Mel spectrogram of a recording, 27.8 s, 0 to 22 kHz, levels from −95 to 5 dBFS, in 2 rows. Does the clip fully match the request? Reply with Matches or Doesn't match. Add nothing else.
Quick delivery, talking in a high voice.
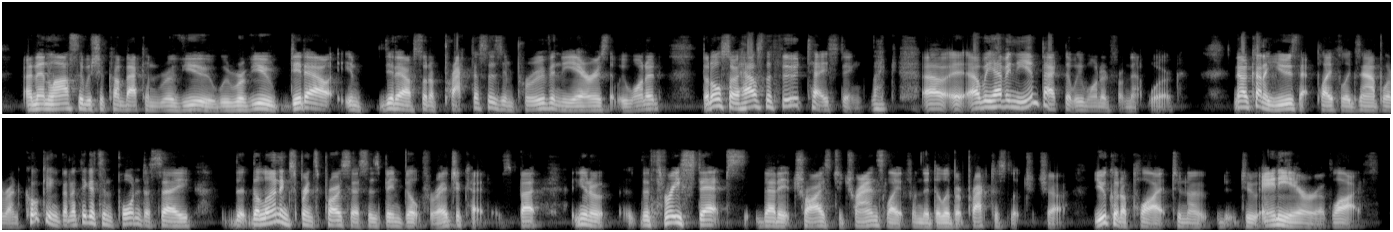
Doesn't match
